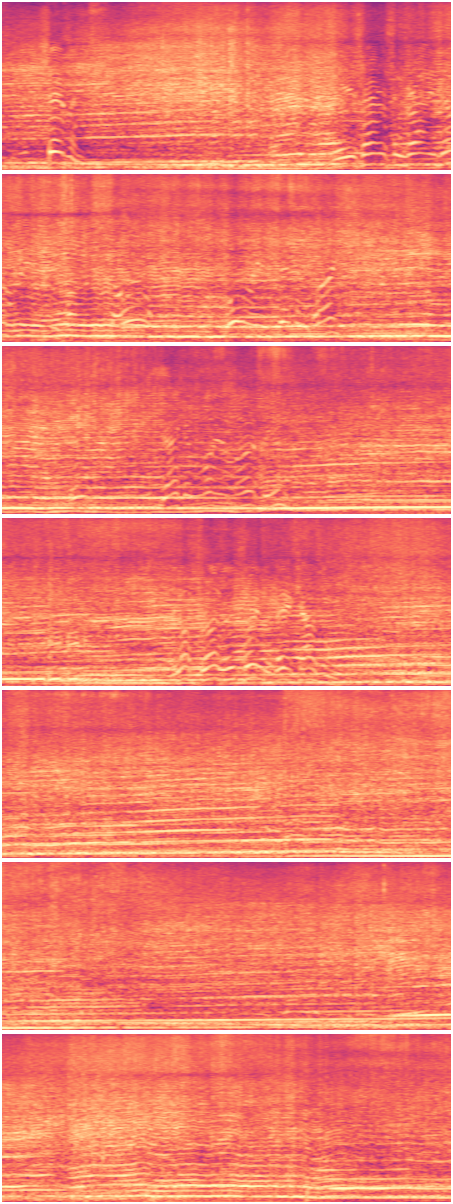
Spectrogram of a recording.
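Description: Several race-car engines running hard together on a dirt speedway, each pitch climbing and dropping as the cars accelerate down the straights and lift for the corners.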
